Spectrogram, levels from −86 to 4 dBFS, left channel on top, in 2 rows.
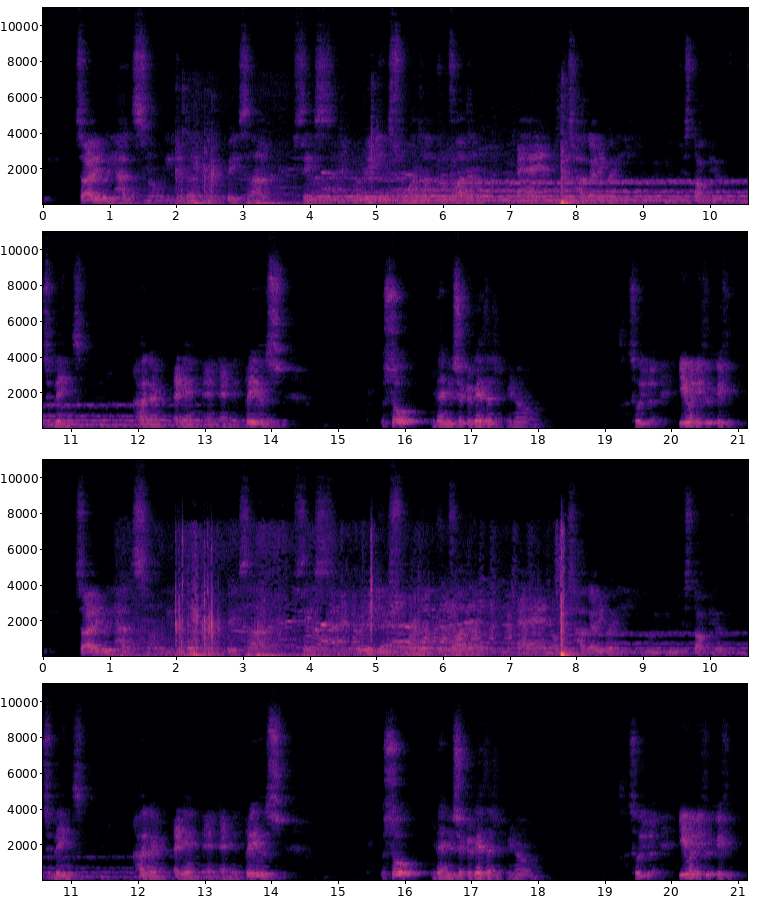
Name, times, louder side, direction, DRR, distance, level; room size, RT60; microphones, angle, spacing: voice 1, 0.5-3.4 3.7-11.1 11.9-14.5 15.6-16.1 16.3-18.0 19.3-20.9, equal, ahead, -5 dB, 0.9 m, -45 dB
sound 1, 1.0-7.8, right 6 dB, 50° right, 0.3 m, -42 dB
sound 2, 3.9-14.2, left 8 dB, 90° left, 0.3 m, -49 dB
6.5 x 5.6 x 3.6 m, 0.69 s
head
